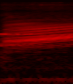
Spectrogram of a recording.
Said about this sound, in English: That's a cat.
